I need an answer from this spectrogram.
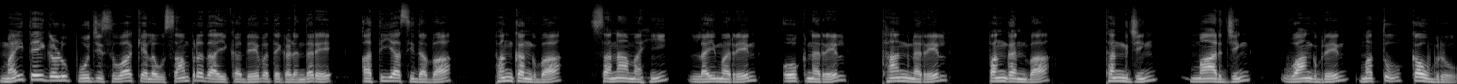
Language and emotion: Kannada, neutral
